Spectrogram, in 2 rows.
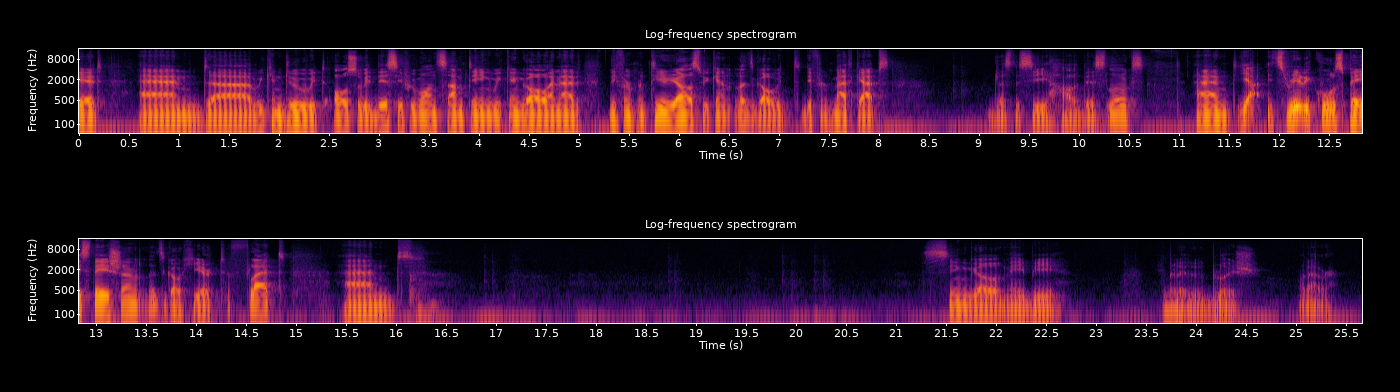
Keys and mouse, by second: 1.0 shift+click, 3.4 shift+click, 3.9 Tab, 6.0-9.1 drag, 10.1 Tab, 10.7 click, 11.3-11.6 drag, 11.9 shift+drag, 12.3-12.9 drag, 13.7-15.1 drag, 15.2 middle click, 16.9-25.6 drag.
